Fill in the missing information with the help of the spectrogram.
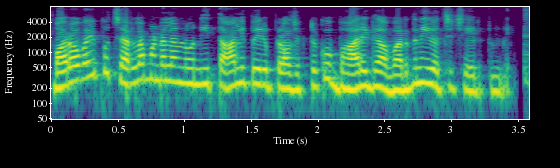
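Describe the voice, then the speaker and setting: A woman news anchor reading a scripted bulletin in an even newsreader delivery. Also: on the high side, racing.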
